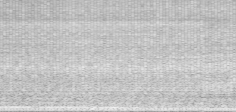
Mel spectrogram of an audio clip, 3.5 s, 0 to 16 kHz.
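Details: 2010 Isuzu Panther LS turbo diesel idling after a one-crank start: steady even clatter and deep rumble, stable with no ticking or knocking; engine judged healthy.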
